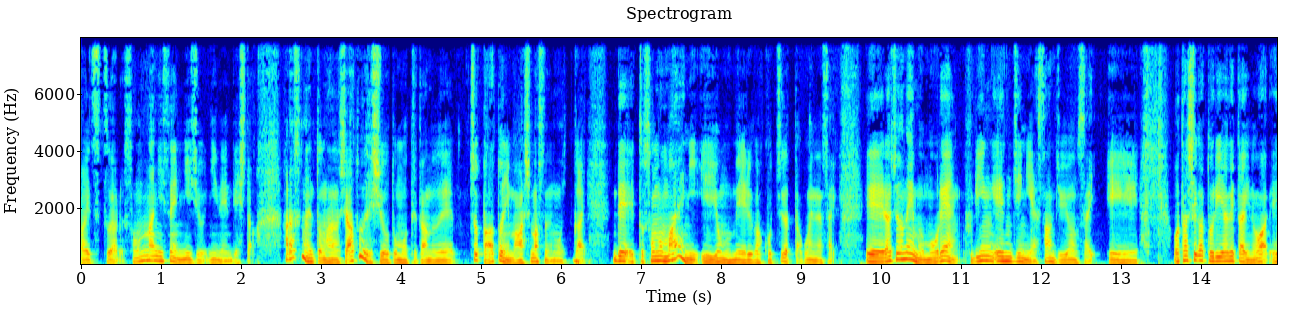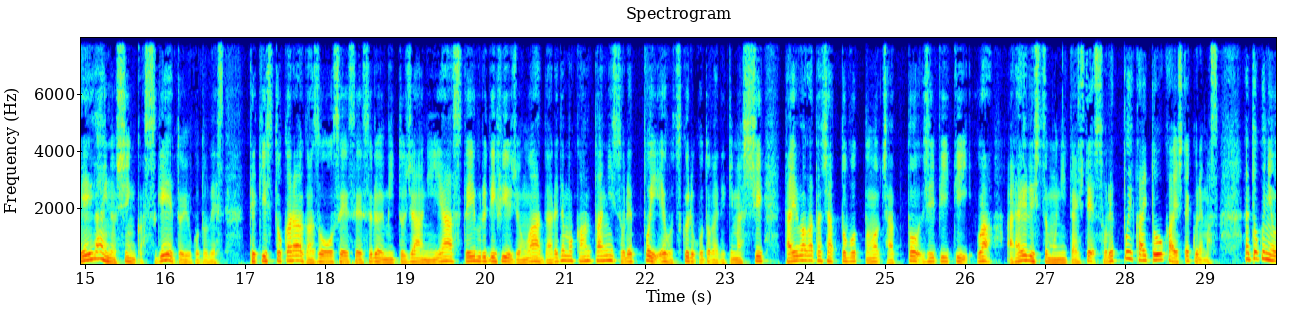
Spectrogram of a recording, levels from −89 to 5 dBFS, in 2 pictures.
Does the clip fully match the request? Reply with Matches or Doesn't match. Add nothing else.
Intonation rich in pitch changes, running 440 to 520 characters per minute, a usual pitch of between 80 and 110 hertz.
Doesn't match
